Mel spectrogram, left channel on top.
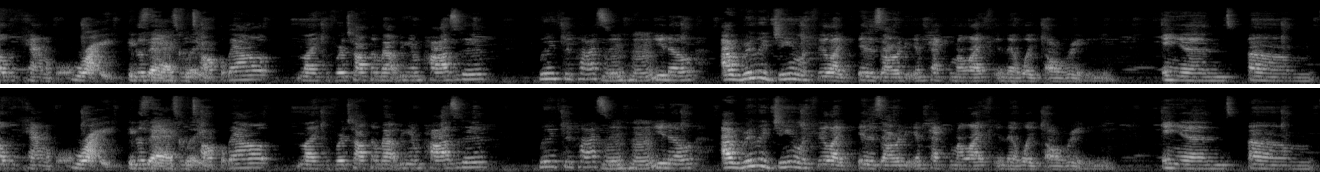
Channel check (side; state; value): both; normal; correlation 0.52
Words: accountable. Right. Exactly. The things we talk about, like if we're talking about being positive, we need to be positive. I really genuinely feel like it has already impacted my life in that way already. And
